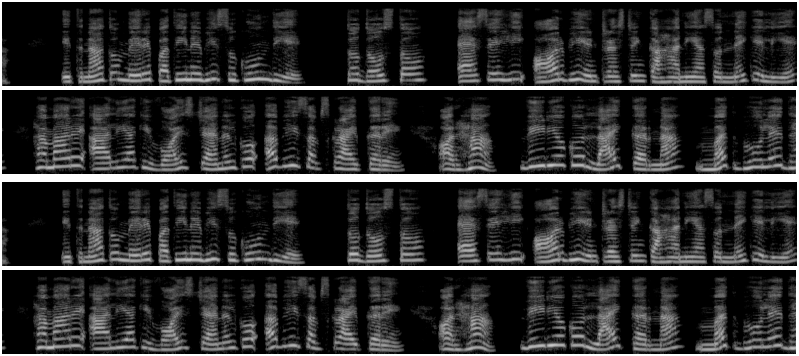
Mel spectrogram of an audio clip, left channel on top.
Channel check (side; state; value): both; normal; correlation 0.53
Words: इतना तो मेरे पति ने भी सुकून दिए। तो दोस्तों, ऐसे ही और भी इंटरेस्टिंग कहानियां सुनने के लिए हमारे आलिया की वॉइस चैनल को अभी सब्सक्राइब करें और हाँ, वीडियो को लाइक करना मत भूलें।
